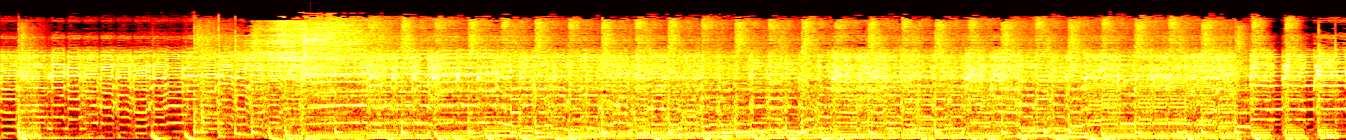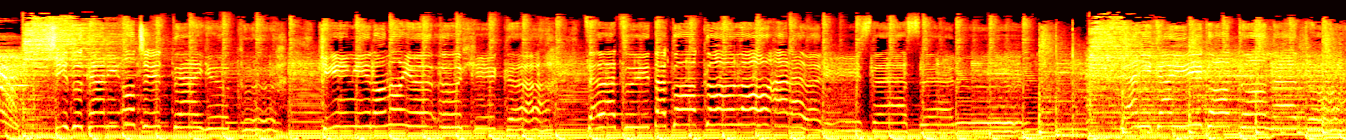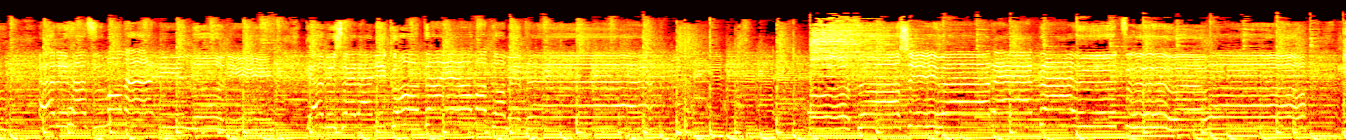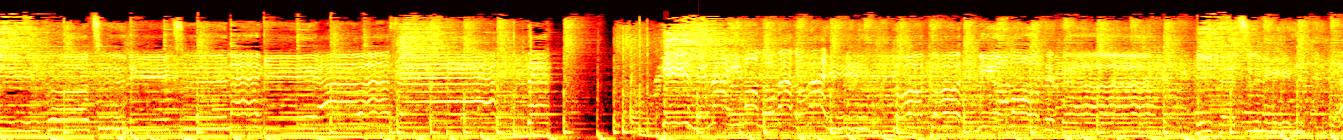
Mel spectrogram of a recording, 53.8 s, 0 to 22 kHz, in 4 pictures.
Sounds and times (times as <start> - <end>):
Music: 0.0 - 53.8.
